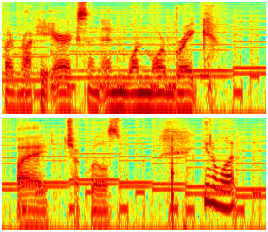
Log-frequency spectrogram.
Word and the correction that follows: Chuck Willis: I think I said that wrong. I can never remember. Yeah, Chuck Willis, not Chuck Wills.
